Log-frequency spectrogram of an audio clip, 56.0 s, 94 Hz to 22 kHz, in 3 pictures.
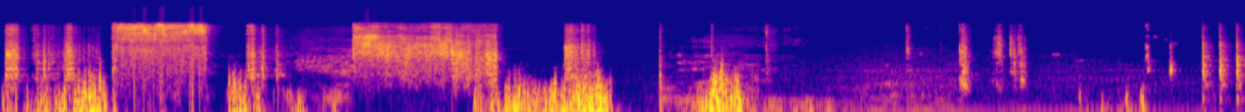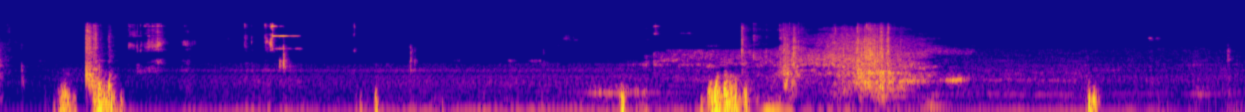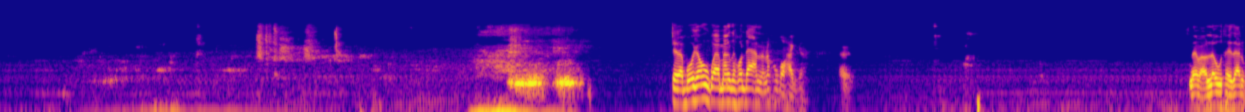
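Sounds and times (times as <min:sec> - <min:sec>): hiss: 0:01.7 - 0:03.3, 0:04.6 - 0:07.6
steady low hum: 0:18.8 - 0:30.7, 0:32.9 - 0:44.4
metallic clinks of tools: 0:22.4 - 0:23.3.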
